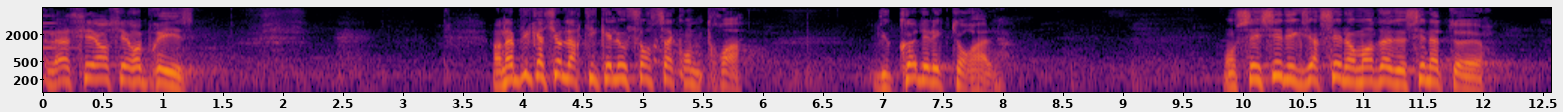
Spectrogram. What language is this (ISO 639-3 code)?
fra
